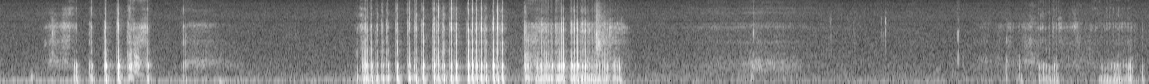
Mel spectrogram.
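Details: Sleeping Boston Terrier snoring: buzzy, rattling snores vibrate in bursts, the longest lasting over two seconds, with quieter snuffling breaths between them.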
